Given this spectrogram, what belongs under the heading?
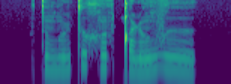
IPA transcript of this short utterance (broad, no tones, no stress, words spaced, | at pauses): t̪ũbũɳ t̪uxõθǃɔ ɳũ vɯ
